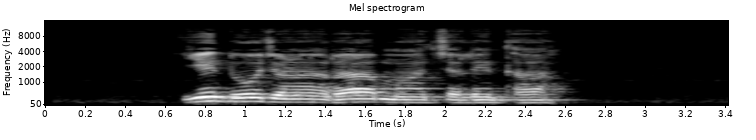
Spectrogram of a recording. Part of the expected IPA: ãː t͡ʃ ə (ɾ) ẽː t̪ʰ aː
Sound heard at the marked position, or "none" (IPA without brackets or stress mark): l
